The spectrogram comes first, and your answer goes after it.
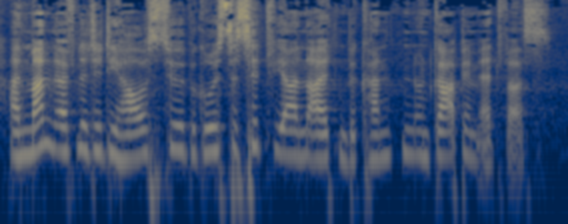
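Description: A reader narrating a crime story in an audiobook, with steady storytelling. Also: male voice, sits high, brisk, no room sound. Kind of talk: scripted narration.

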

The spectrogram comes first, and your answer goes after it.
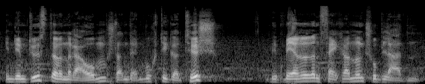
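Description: A man narrating a fantasy adventure story as an audiobook reading, in a steady storytelling voice. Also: mid-range voice, fairly quick, a little hiss or hum.

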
